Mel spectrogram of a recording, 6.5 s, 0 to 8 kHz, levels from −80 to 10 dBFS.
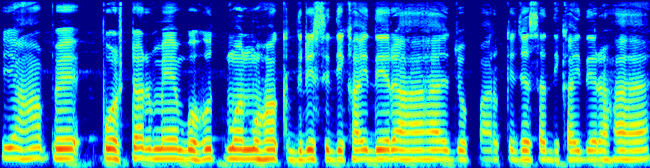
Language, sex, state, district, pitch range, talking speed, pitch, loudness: Hindi, male, Jharkhand, Palamu, 160-170 Hz, 175 wpm, 165 Hz, -15 LUFS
